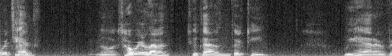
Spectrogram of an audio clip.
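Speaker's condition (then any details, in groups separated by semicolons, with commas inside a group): Brain injury; memory greatly affected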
